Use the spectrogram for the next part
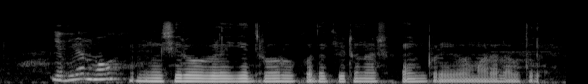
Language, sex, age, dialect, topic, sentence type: Kannada, male, 18-24, Mysore Kannada, agriculture, statement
